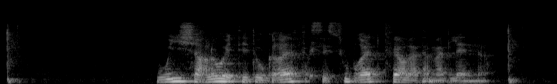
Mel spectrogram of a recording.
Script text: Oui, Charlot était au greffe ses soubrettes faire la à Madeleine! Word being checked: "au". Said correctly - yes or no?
yes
